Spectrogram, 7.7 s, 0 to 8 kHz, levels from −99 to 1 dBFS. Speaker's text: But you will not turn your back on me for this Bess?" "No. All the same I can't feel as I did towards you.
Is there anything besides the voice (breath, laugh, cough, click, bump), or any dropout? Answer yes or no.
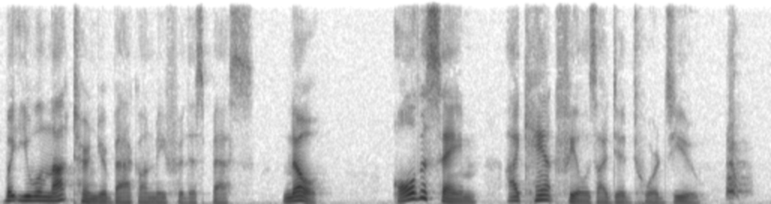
yes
